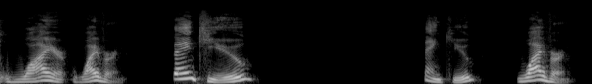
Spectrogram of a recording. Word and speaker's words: Wyvern: Thank you Wyvern. Wyvern and I would have pronounced it like I thought it was a short I but Wyvern. Thank you for pron for correcting me.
